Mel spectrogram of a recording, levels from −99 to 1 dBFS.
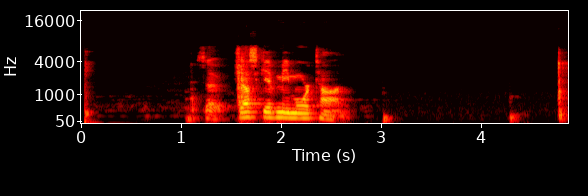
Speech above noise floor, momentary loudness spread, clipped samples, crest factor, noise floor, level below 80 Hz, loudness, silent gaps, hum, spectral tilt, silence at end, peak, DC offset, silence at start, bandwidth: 55 dB; 15 LU; under 0.1%; 24 dB; -89 dBFS; -74 dBFS; -35 LUFS; none; none; -5 dB/octave; 0 s; -16 dBFS; under 0.1%; 0.05 s; 7.2 kHz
